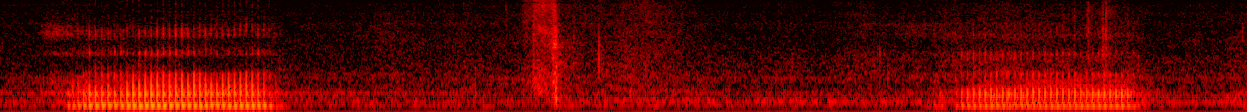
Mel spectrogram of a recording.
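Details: Big dog snoring while asleep: two fluttering, rumbling snores about four seconds apart in a quiet room.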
